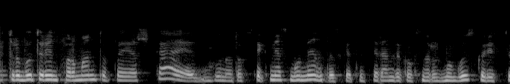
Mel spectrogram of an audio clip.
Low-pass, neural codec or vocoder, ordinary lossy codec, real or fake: 5.4 kHz; none; MP3, 24 kbps; real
